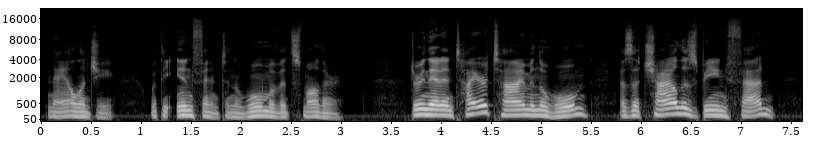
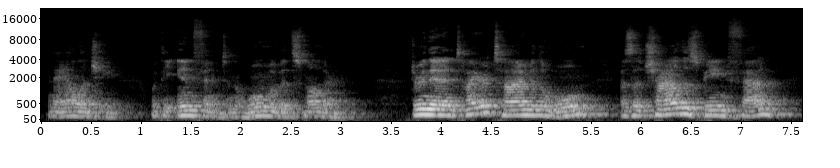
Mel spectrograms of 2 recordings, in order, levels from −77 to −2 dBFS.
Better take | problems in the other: first | off-mic speech; far // room echo; noticeable; dies away in 0.5 s

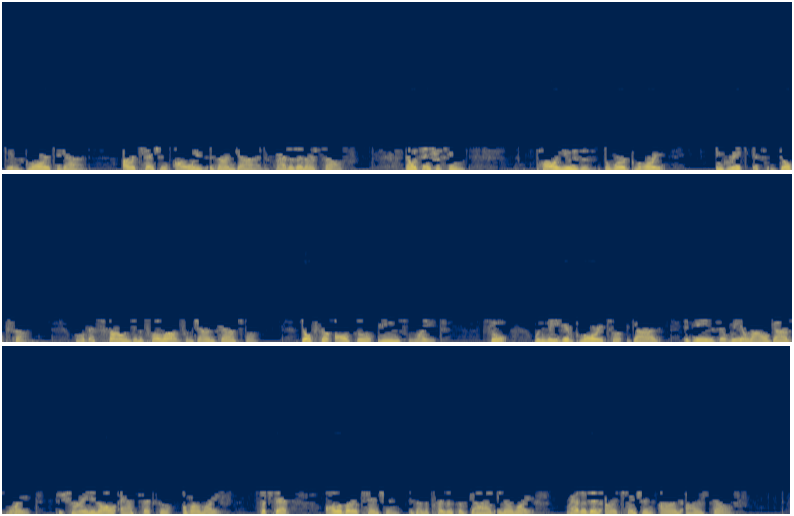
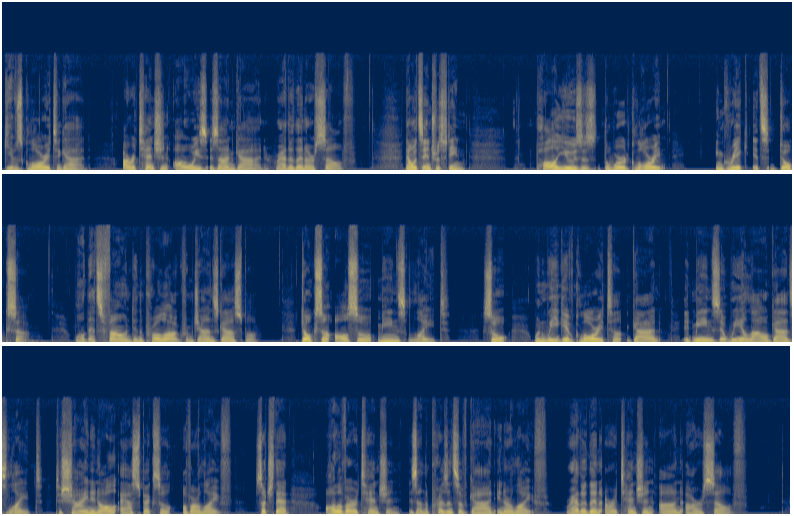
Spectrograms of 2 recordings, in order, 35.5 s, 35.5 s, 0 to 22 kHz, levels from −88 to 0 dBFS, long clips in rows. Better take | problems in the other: second | garbled, watery; badly; nothing above 3 kHz

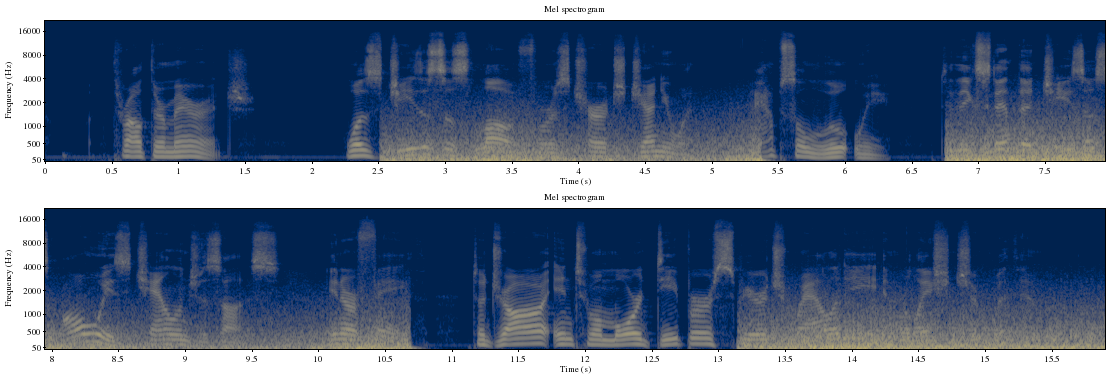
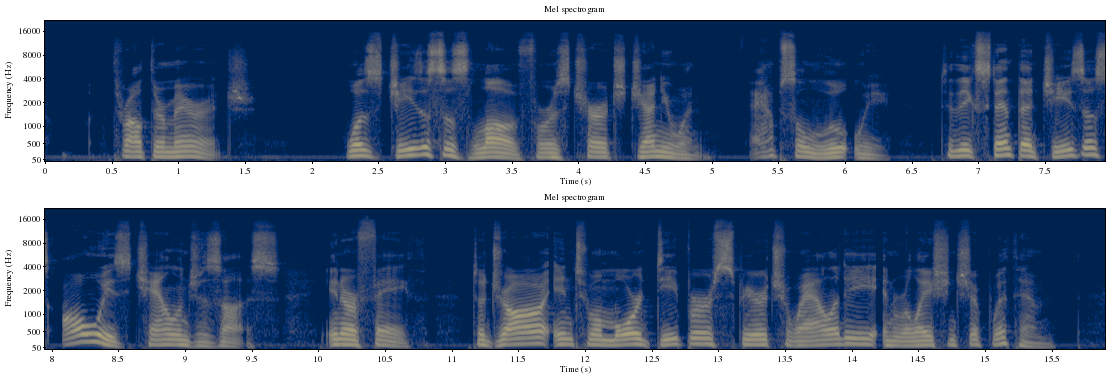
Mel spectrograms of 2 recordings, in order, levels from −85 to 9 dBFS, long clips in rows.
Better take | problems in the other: second | wind noise on the microphone; heavy; from 2.5 to 5.5 s, from 7 to 11 s and from 13 s on; 3 dB below the speech

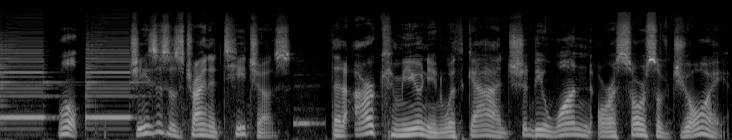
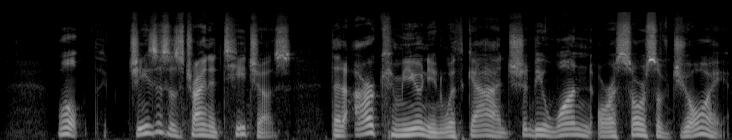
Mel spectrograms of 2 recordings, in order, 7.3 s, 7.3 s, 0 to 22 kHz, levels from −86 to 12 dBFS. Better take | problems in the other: second | alarm; noticeable; until 1.5 s; peak 1 dB below the speech // clattering dishes; faint; at 3 s; peak 15 dB below the speech

